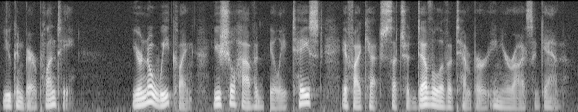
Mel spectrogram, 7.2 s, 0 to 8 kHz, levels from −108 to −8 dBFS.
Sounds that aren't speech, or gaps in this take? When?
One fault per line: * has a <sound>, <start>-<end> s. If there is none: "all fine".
* has a dropout, 3.3-3.4 s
